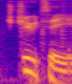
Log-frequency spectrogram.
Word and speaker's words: Ncuti: That's how you pronounce it. Yes, Shooty, as in shoot, bang, bang.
